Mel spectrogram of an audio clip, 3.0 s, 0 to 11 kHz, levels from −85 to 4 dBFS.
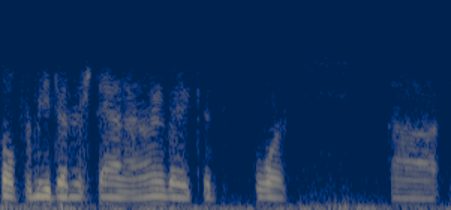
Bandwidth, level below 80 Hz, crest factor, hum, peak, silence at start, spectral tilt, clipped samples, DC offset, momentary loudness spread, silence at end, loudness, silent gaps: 6 kHz; -58 dBFS; 20 dB; none; -22 dBFS; 0 s; -8.5 dB/octave; under 0.1%; under 0.1%; 20 LU; 0 s; -42 LUFS; none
